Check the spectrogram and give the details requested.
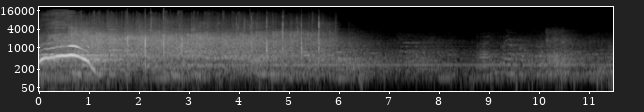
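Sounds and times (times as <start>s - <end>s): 
audience applause: 0.0s - 6.0s.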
